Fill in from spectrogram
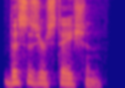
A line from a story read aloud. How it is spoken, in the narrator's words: said Sister Restraint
